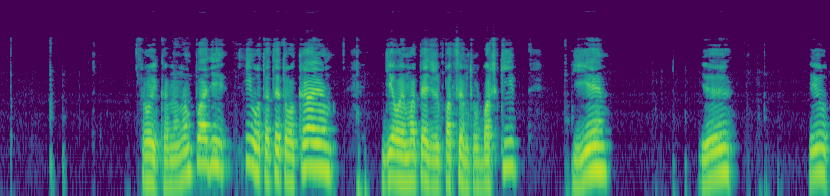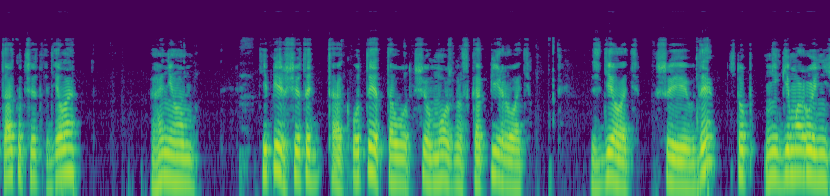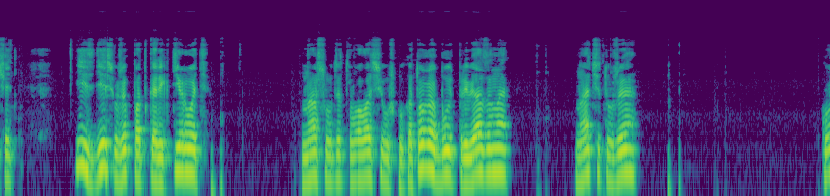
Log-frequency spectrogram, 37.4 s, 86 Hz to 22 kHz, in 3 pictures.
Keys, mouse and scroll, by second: 0.8 KP_1, 3.7 click, 5.6 g, 8.6 e, 9.9 click, 10.2 e, 13.3 click, 13.4 e, 14.4 click, 14.5 e, 16.6 click, 17.7 click, 18.7 shift+click, 19.5 shift+click, 20.4 shift+click, 23.1 shift+d, 25.2 click, 26.6 click, 28.2 g, 29.5 click, 30.2 click, 34.0 click, 35.1 g, 37.2 click.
